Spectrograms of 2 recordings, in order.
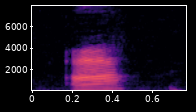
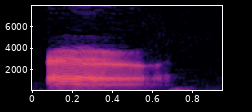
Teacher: el segundo a ese que parece que se eleva el tono y cae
